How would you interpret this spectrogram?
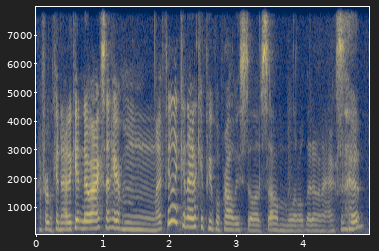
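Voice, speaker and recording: A woman's voice: a little high, quick pace, slight background noise. A young woman from Massachusetts, chatting casually with her live chat from her apartment, giggling and trailing off mid-sentence. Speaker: streamer.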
